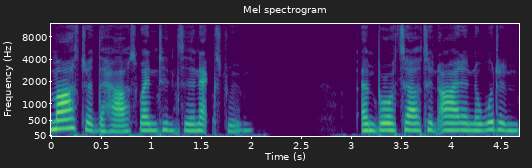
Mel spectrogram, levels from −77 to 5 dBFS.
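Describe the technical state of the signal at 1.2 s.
At 1.2 s the signal is intact, with no audible technical fault.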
